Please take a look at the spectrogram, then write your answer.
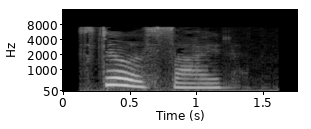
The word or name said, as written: stillicide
